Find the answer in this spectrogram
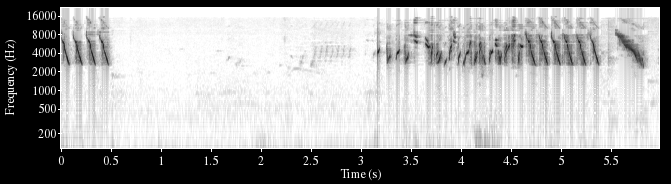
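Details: European goldfinch giving Widani-style song: a brief high trill, a pause, then a long, lively twitter of rapid metallic notes ending on a falling whistle.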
